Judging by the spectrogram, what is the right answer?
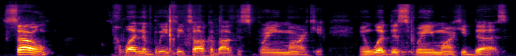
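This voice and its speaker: A man's voice: on the low side, moderate pace. Dc-guy hosting a podcast, chatty, says y'all a lot, keeps repeating his numbers. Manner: conversational, addresses listeners as y'all, repeats figures for emphasis. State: keeps sneezing. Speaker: podcast host and real estate agent. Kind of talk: casual talk to listeners.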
